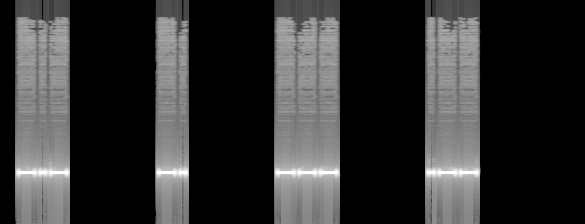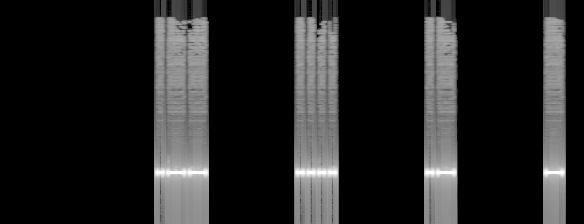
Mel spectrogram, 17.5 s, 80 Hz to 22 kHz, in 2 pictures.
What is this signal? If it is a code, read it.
Morse code, heard as a keyed tone, about 15 wpm, spaced as for 5 wpm, 1000 Hz. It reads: KNOW WHAT
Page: qotd-at-5-wpm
